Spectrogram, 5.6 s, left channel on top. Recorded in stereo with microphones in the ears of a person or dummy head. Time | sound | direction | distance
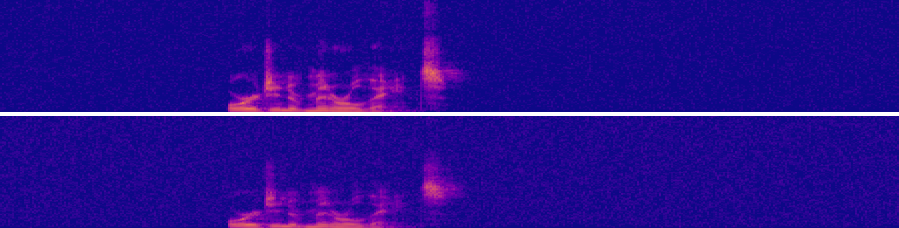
1.4 | a man speaking | 40° left (ahead or behind) | 0.8 m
